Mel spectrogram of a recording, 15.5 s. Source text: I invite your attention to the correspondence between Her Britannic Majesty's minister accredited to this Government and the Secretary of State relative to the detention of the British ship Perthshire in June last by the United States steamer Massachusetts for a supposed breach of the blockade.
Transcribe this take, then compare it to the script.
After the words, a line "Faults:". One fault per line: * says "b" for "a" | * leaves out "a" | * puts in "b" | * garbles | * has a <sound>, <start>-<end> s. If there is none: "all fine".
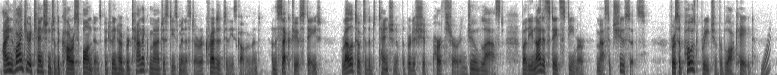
I invite your attention to the correspondence between Her Britannic Majesty's minister accredited to these Government and the Secretary of State relative to the detention of the British ship Perthshire in June last by the United States steamer Massachusetts for a supposed breach of the blockade.
Faults:
* says "these" for "this"
* has a chirp, 15.2-15.4 s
